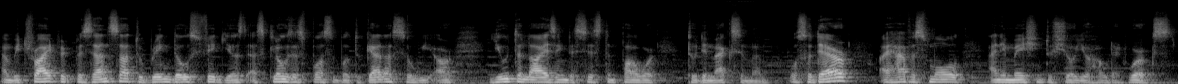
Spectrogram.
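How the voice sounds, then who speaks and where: Middle-aged man, lowish pitch, product presenter, explanatory delivery, faint music behind. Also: normal speed, darkish tone. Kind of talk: semi-scripted product presentation to camera.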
